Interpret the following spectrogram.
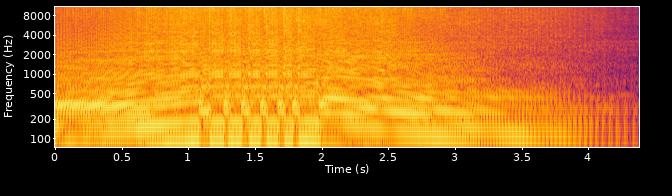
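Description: Yamaha MT-15's 155 cc single-cylinder engine revved once through an aftermarket Akrapovič-style slip-on exhaust. The pitch climbs over about a second, holds high, then falls back toward idle near the end.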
